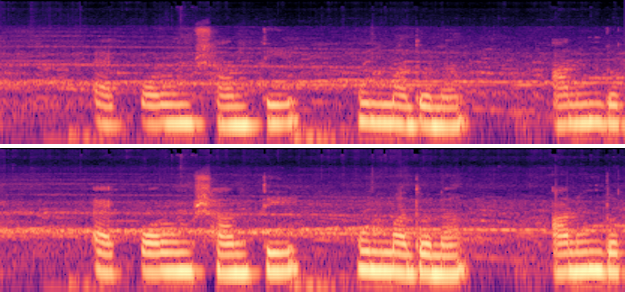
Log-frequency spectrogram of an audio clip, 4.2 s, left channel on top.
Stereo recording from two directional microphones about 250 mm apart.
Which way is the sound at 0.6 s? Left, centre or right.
Centre.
